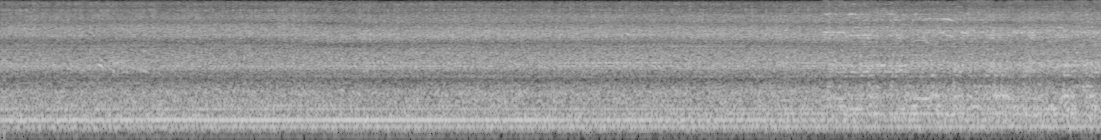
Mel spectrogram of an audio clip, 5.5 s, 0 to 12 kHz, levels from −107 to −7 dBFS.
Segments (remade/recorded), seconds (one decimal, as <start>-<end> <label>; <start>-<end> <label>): 0.0-1.0 remade; 1.0-5.0 recorded; 5.0-5.5 remade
